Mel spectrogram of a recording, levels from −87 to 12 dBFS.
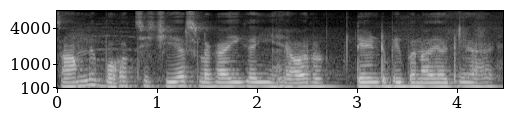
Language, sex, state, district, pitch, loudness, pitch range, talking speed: Hindi, male, Jharkhand, Ranchi, 155 Hz, -15 LUFS, 150-160 Hz, 175 wpm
